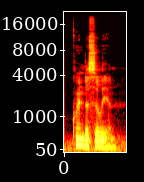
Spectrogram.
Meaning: 1. 10⁴⁸ 2. 10⁹⁰
- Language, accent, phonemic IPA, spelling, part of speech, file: English, US, /ˌkwɪndəˈsɪl.i.ən/, quindecillion, numeral, En-us-quindecillion.ogg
